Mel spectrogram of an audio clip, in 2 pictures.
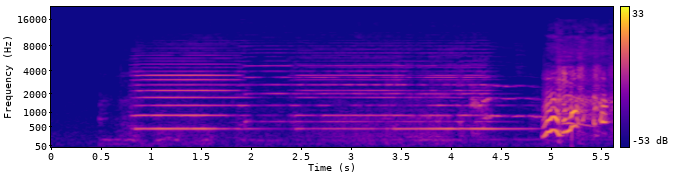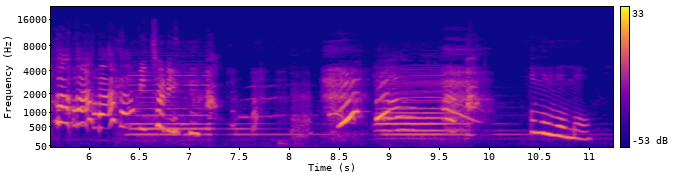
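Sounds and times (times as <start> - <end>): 
violin long bowed note during practice at home: 0.8 - 4.8, 6.3 - 10.6
dog howling along with violin: 3.9 - 5.3, 7.2 - 9.8
laughter: 4.9 - 10.0.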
